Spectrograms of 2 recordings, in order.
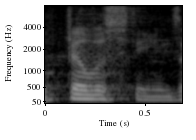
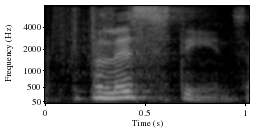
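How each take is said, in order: First: Put-on Philistines said the common way, stress on the first syllable, FIL-is-teens; plain Philistines with first-syllable stress; usual pronunciation. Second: Philistines with the stress pushed onto the second syllable, fi-LIS-tines; professor's odd stress. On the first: Shown as a demonstration. Pastor giving his church's plain way of saying Philistines. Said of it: "as far as here at Cross Church, they're called the Philistines".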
